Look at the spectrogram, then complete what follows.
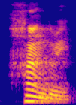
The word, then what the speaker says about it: hungry: were significa muito muita very very hungry fome hungry for a pronunciar uma palavra em inglês que começa com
